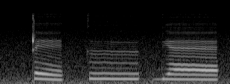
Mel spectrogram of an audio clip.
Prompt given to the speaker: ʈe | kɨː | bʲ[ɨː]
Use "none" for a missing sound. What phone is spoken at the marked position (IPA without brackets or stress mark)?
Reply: ɛː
